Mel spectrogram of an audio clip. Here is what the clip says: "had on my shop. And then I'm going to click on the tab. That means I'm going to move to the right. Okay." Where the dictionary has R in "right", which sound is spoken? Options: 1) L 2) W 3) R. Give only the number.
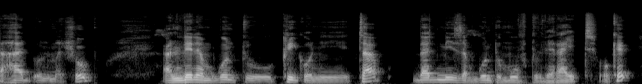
3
